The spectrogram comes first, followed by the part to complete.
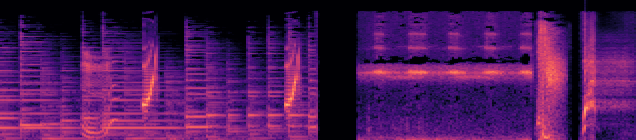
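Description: Light background music with cartoon-style sound effects: a whistle-like glide that dips and rises about a second in and another rising one about three seconds in, then, after a short break, a steady pulsing high buzz, and two sharp sweeping hits near the end.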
